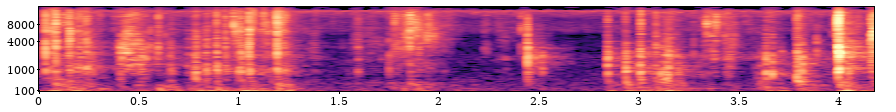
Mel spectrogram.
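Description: A solid, dry orange soap bar is scraped with a utility knife blade into a pile of thin shavings. The result is a run of quick, bright, dry scraping and crinkling strokes with very little low end. A short pause falls in the middle, and the strokes pick up again with a sharp click near the end.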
